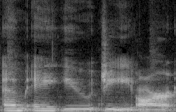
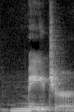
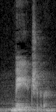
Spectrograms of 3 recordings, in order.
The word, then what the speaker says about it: Mauger: okay mauger mauger it's malger right no it's apparently pronounced major so nobody comes after me i'm pronouncing it major olga major olga major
